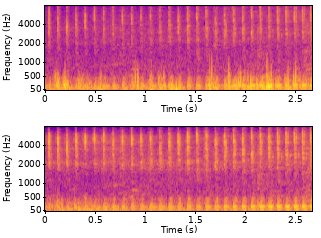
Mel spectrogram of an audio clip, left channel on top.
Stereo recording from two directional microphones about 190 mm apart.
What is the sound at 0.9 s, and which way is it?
Vehicle, 50° left (ahead or behind).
